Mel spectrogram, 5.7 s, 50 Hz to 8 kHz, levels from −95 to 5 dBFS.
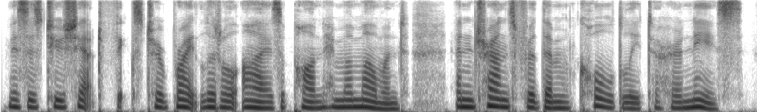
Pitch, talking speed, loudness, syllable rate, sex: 175 Hz, 190 wpm, -18 LUFS, 5.1 syllables/s, female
